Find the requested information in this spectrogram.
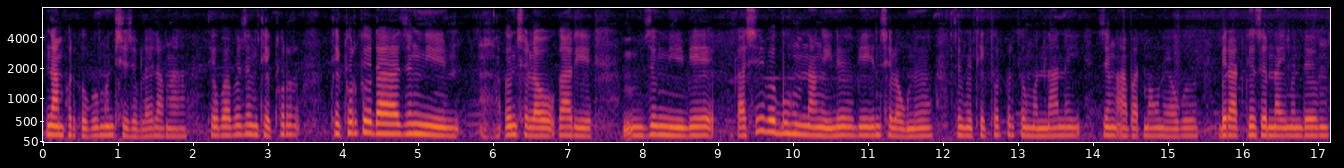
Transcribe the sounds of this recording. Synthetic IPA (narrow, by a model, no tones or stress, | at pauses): nampʰɯɾkʰɯwbɯmɯnsʰizɯblajlaŋa | tʰewbabɯzɯŋtʰek̚tʰɔɾ | tʰek̚tʰɔɾkʰɯdazɯŋni | ɯnsɯlawɡaɾi | zɯŋnibe | ɡasibɯbuɦumnaŋɯjnɯbeinsɯlawnɯ | zɯŋnɯtʰek̚tʰɔɾpʰɯɾkʰɯmɯnːanɯj | zɯŋa̰bat̚mawnajawbɯbeɾat̚ɡɯzɯnːajmɯndɯŋ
